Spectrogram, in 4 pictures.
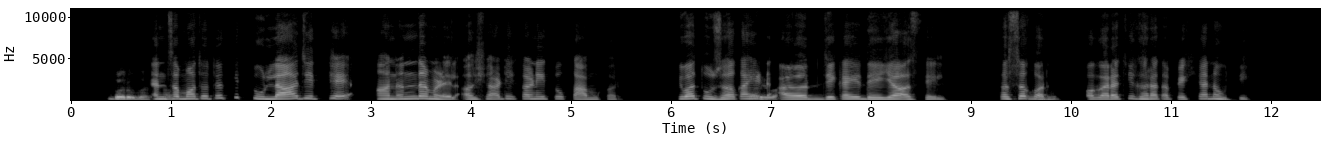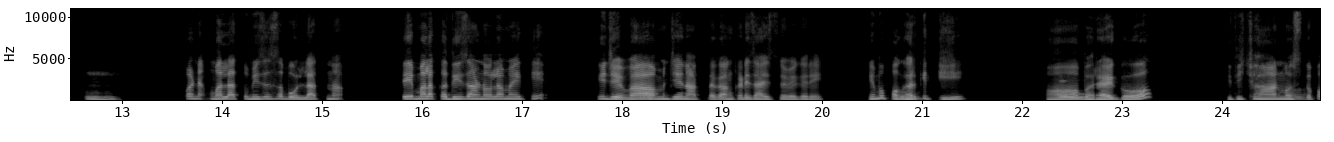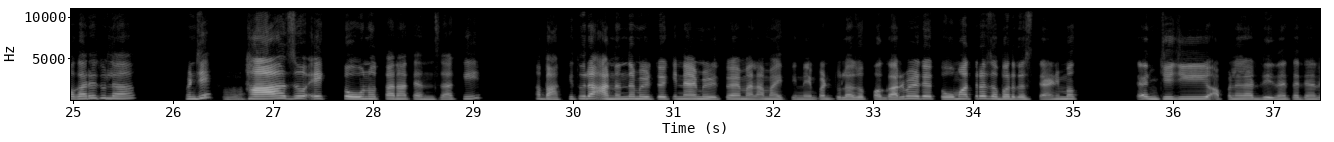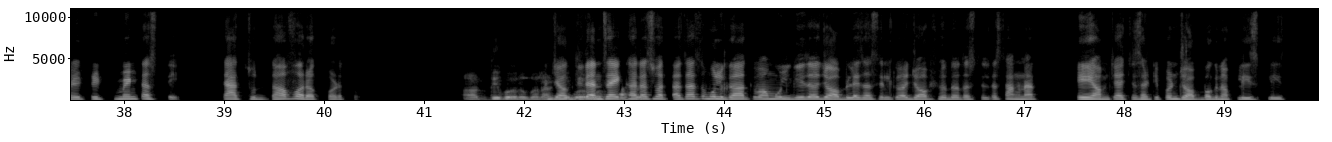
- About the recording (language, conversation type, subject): Marathi, podcast, काम म्हणजे तुमच्यासाठी फक्त पगार आहे की तुमची ओळखही आहे?
- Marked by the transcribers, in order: put-on voice: "ए मग पगार किती? हां … पगार आहे तुला!"; horn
